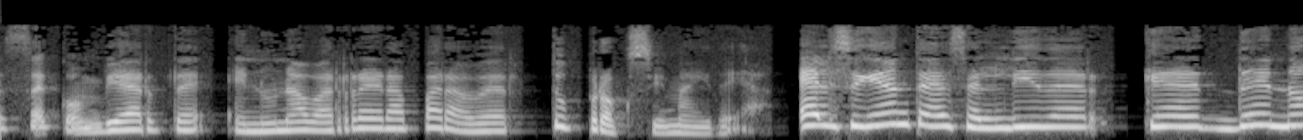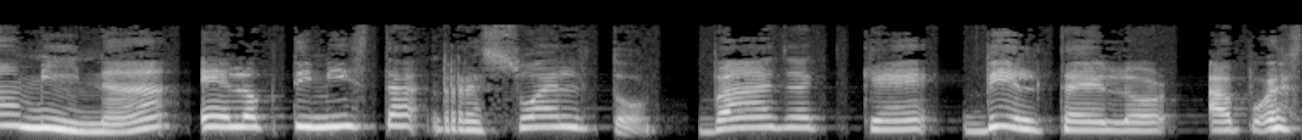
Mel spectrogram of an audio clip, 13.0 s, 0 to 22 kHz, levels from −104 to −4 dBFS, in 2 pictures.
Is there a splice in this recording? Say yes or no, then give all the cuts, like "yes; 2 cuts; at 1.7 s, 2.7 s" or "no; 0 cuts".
yes; 5 cuts; at 2.7 s, 3.9 s, 5.6 s, 7.5 s, 9.9 s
